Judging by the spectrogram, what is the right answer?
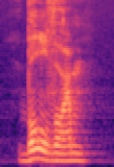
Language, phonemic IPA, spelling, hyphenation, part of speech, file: Dutch, /ˈbɔl.ʋɔrm/, bolworm, bol‧worm, noun, Nl-bolworm.ogg
- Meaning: the larva of tapeworms of the genus Taenia, that cause coenurosis in sheep and some other herbivores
